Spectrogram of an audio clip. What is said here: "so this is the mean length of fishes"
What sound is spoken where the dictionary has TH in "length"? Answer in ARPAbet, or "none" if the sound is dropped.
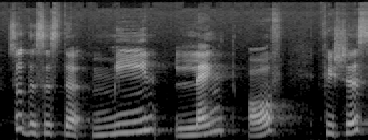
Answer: T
